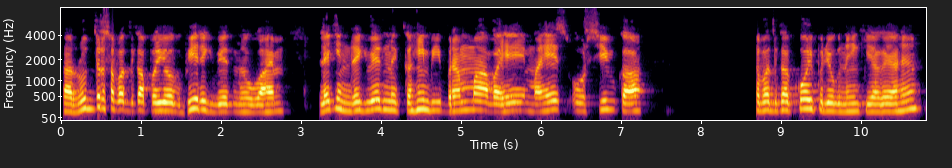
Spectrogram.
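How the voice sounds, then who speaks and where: Slow, deliberate Hindi history teacher, lo-fi. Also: male voice, high voice, steady tone. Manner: slow, deliberate, repeats key terms to drill them. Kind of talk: exam-prep lecture. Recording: dull lo-fi sound.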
